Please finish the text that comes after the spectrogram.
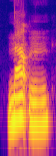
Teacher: And then the next one, mountain, is where your tongue goes up, but really no sound kind of comes out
